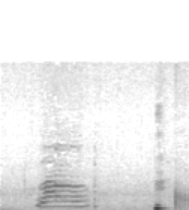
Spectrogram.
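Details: A Savannah cat on its birthday gives one clear, drawn-out meow lasting about half a second with a steady tone, followed by a short sharp chirp and a faint click in a quiet room.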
